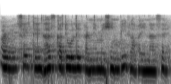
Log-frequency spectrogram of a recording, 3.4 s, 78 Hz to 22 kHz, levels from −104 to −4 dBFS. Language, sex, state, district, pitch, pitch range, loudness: Nagamese, male, Nagaland, Dimapur, 225 Hz, 210-235 Hz, -14 LUFS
